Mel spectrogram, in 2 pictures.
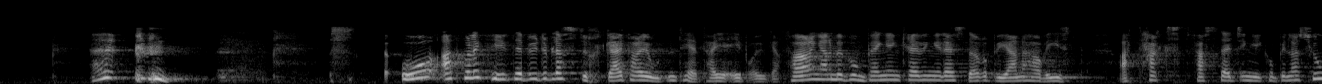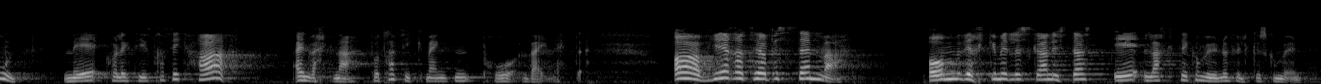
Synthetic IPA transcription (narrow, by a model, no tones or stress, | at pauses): ɔɑt̪kʰʊlɛk̚t̪ʰiːʋt̪ʰɪlbʉːd̪əblæːʁst̪ʏʁkɑɪpʰæʁɪuːd̪n̩t̪ʰeːt̪ʰɑɪə̰ʔɪbʁʉːkæʁfɑːʁɪŋɑnəmɛbʊmpɛŋːəŋkʰʁeːʋɪŋɪd̪æɪst̪œʁəbyːɑnəɦɑʁʋiːst̪ | ʔɑ̰t̪hɑkst̪fɑst̪ɛd͡ʒɪŋɪkʰʊmbɪnɑsuːn | mɛkʰɔlɛk̚t̪ʰiːʋt̪ʰʁɑfɪkːhɑːʁ | ʔæ̰ɪnʋɛʁknɑ̰ːpʰɔt̪ʰʁɑfɪkːmɛŋd̪n̩pʰɔʋæ̰ɪnɛ̰t̪ʰːə̥ | ɑːʋjeːʁət̪ʰɪlɔbəst̪ɛmːɑ̰ | ɔmʋɪʁkəmɪd̪ləskɑnʏt̪ːɑst̪ɛlɑkt̪ʰːɪlkʰʊmʉːnɔfʏlkəskʊmʉ̰ːn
